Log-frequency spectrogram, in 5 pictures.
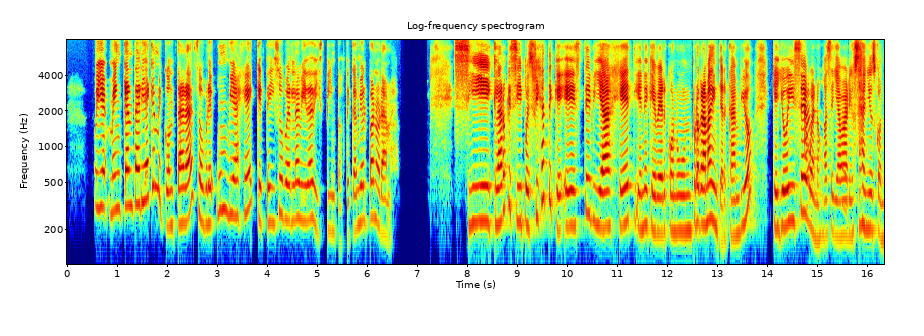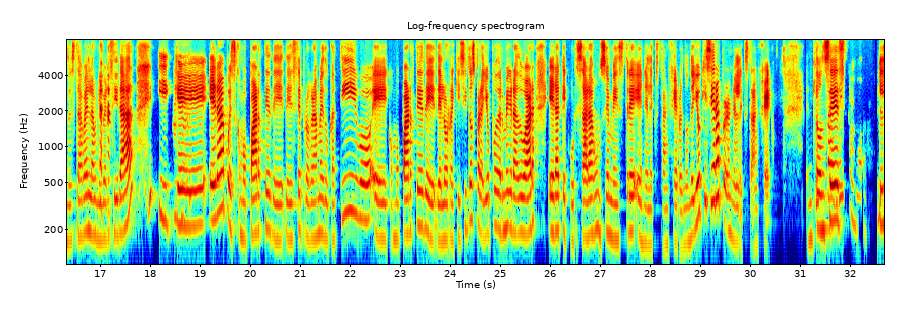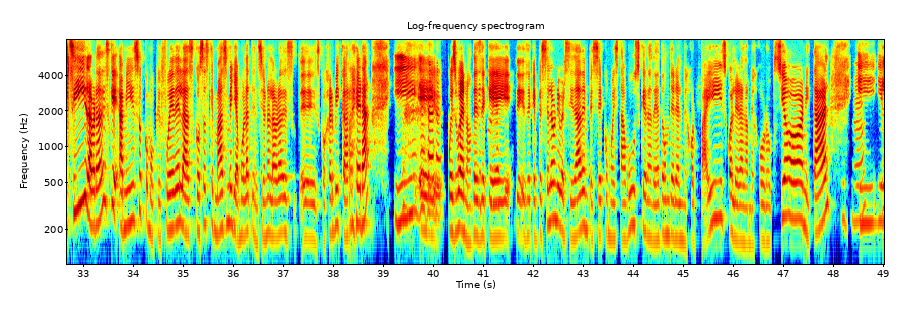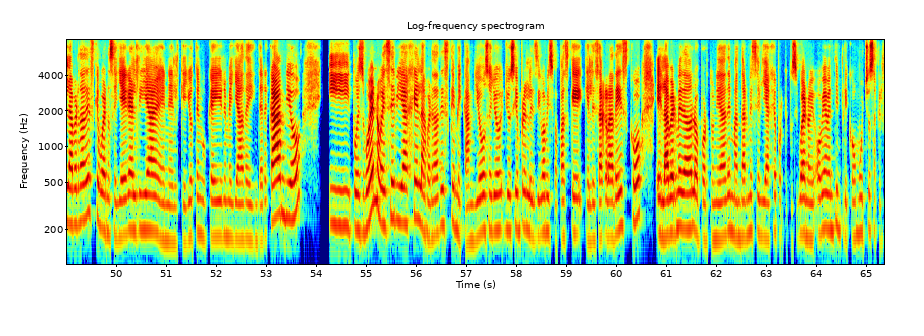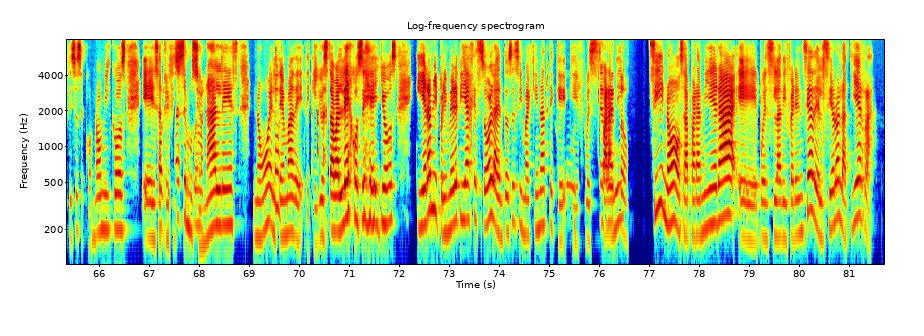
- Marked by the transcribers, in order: giggle; chuckle; giggle; chuckle; chuckle; giggle
- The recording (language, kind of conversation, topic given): Spanish, podcast, ¿Puedes contarme sobre un viaje que te hizo ver la vida de manera diferente?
